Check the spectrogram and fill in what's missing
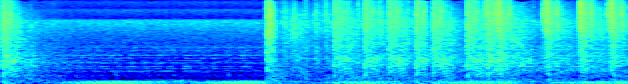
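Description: Gunfire in Rainbow Six Siege on the Presidential Plane map during a team deathmatch: a muffled lead-in gives way to dense, rapid bursts of shots that continue steadily to the end, with no talk.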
